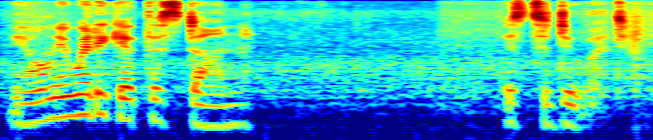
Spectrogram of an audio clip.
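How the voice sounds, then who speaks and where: A guarded, practical young American woman in a video game. Her voice sits a little low and she speaks in a dry, understated way. Clear background noise and ambience run behind her. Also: moderate pace, a little mellow. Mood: matter-of-fact. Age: young adult. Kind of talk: naturalistic video game cutscene acting. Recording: noisy game stream capture with ambience.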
